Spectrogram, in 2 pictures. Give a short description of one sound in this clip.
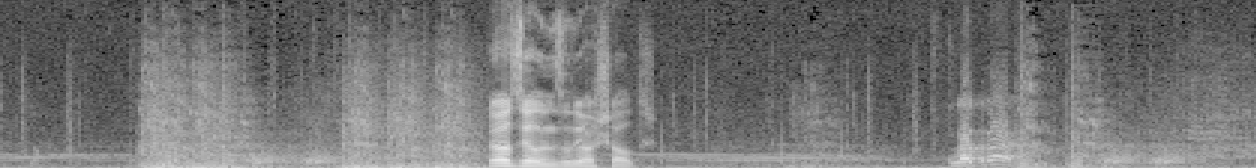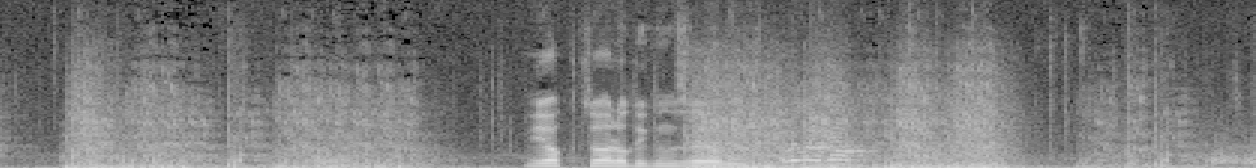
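A laser rifle fires in rapid bursts.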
